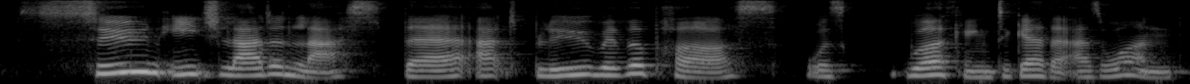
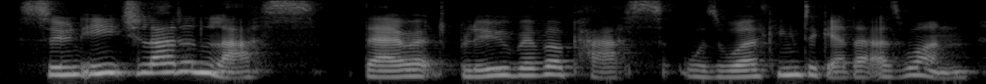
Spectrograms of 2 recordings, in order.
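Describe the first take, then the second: First: It is read with a British accent. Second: It is read with an American accent. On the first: It is the reader's own everyday way. "But if I said it, I would say" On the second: It keeps the rhyme of the verse. "it's supposed to be said in an American accent or one like Shirley's"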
